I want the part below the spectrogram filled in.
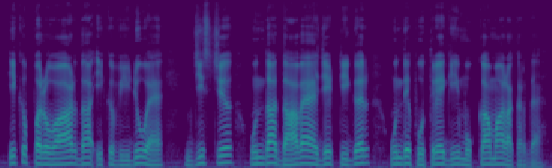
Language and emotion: Dogri, neutral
